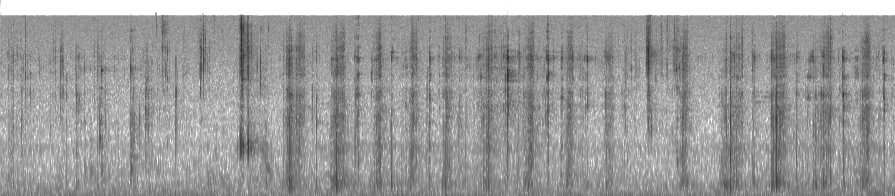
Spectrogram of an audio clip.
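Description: Close-miked crunching and chewing of pickled gherkins: a run of short, wet crackles and clicks, with a louder crunch about two and a half seconds in and a few more near the end.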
